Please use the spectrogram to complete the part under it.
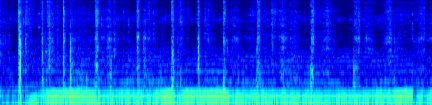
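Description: A metal tool digs and scrapes into hard dirt with repeated thuds.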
